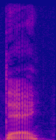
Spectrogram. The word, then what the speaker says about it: Dei: and they both said Dei. – Okay. – So that's how I'm saying it right now. – Gotcha. Okay. – But if you say Dei, we understand.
